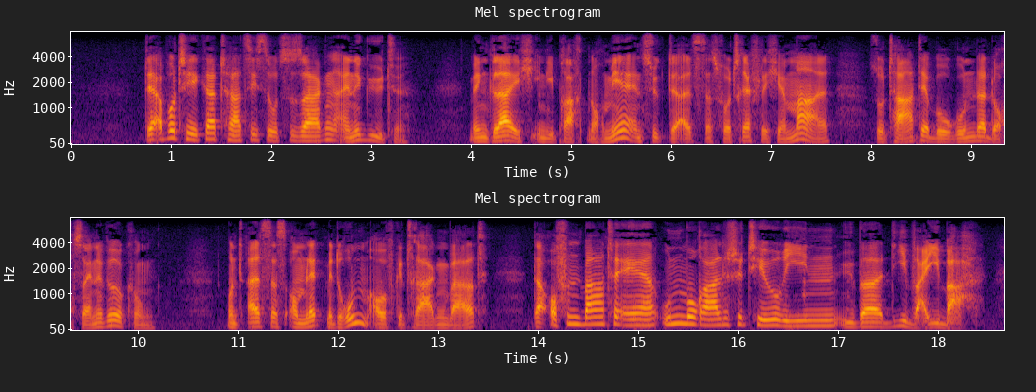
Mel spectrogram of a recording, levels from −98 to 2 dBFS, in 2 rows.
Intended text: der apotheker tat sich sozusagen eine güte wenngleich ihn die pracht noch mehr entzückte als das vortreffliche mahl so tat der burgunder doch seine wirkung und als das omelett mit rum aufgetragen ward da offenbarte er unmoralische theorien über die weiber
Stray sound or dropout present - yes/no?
no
